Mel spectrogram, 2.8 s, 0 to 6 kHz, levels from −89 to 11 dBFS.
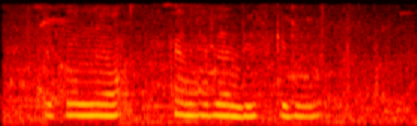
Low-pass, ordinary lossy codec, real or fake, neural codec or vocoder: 5.4 kHz; none; fake; codec, 16 kHz, 8 kbps, FunCodec, trained on Chinese and English, 25 frames a second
